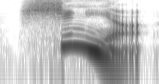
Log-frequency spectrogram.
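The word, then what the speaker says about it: シニア: in situations like this is shinya, which is simply a Japanese pronunciation of the word senior.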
